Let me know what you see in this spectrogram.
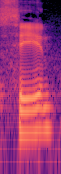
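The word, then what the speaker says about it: Shin: ഒരു അടയാളം കൊടുത്തിരിക്കുന്നത് കാരണം അത് സ ശ് എന്നാണ് ഉച്ചരിക്കേണ്ടത് സ എന്നല്ല ശ് എന്ന ഉച്ചാരണം അപ്പൊ 21st letter is called ഷീൻ it's meaning is truth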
